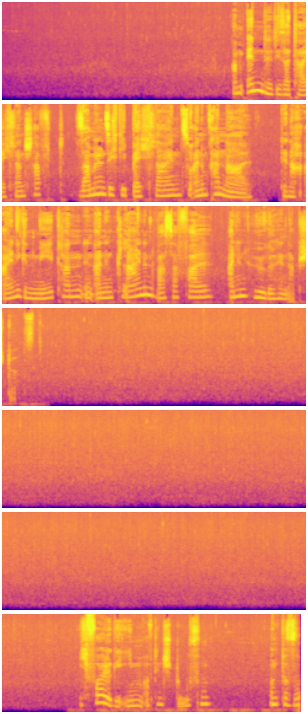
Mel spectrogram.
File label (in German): entspannung weihnachten traumhafte winter phantasiereisen, weibliche Stimme; Spaziergang durch den winterlichen Park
